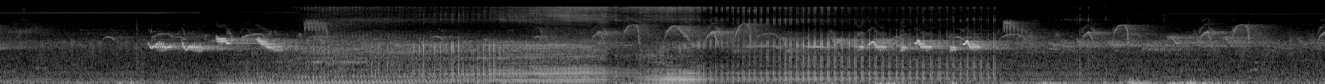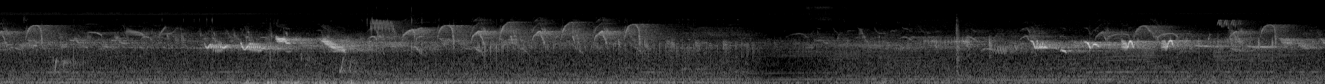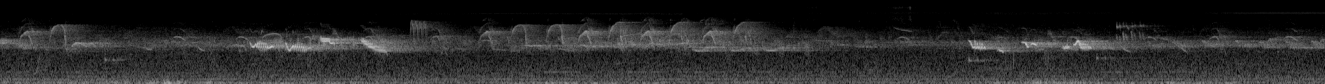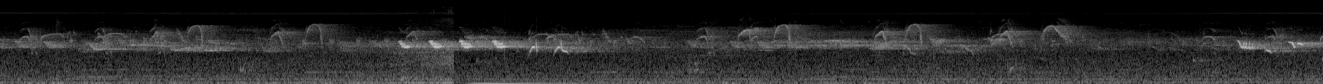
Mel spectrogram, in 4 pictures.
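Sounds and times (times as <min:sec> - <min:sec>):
small birds chirping: 0:00.0 - 0:52.9
low rumbling background: 0:02.2 - 0:05.4.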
